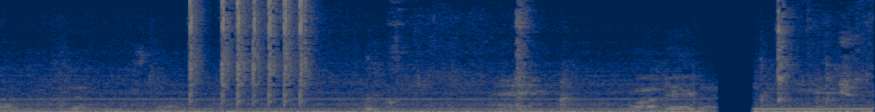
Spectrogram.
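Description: A quick run of sharp, rapid clicks about a second in, lasting about half a second: the electronic spark igniter of a propane fire-pit table trying to light the burner.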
